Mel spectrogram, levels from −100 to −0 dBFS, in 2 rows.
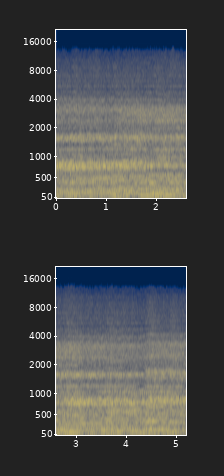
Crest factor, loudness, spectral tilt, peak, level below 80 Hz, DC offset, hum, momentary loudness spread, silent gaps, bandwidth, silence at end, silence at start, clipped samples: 12 dB; -27 LUFS; -5.5 dB/octave; -14 dBFS; -44 dBFS; under 0.1%; none; 2 LU; none; 13 kHz; 0 s; 0 s; under 0.1%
